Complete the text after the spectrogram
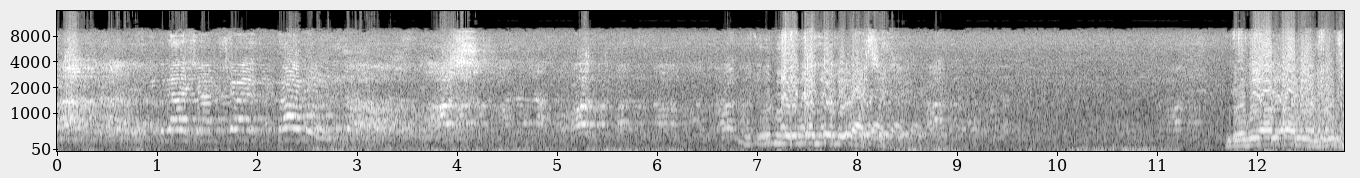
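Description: An elderly man speaks with animation into a microphone, heard through a loudspeaker in an echoing hall.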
